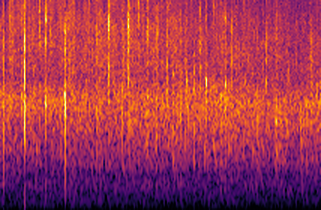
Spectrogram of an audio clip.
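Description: A church audience claps steadily, many hands blending into a dense, continuous patter with a few sharp individual claps standing out at the start.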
